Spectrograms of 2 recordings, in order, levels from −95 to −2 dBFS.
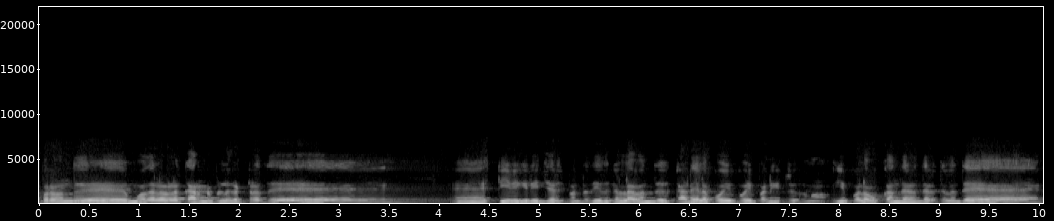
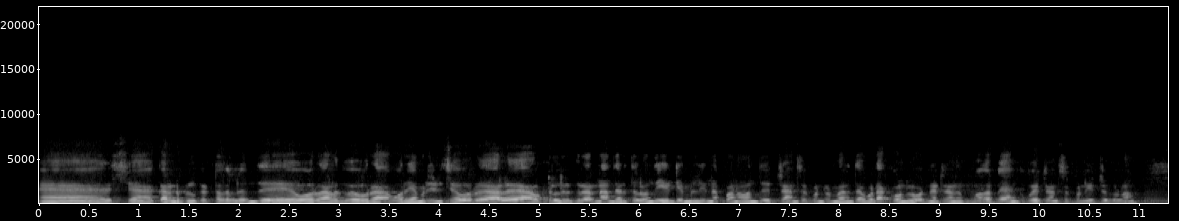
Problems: low volume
